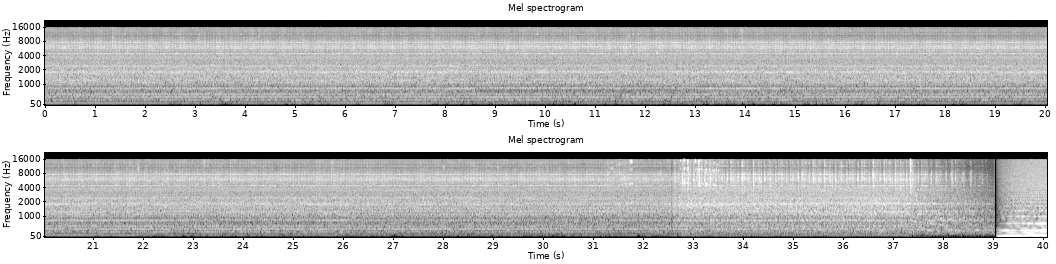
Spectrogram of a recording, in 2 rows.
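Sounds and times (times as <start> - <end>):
low hum: 39.1 - 40.0.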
